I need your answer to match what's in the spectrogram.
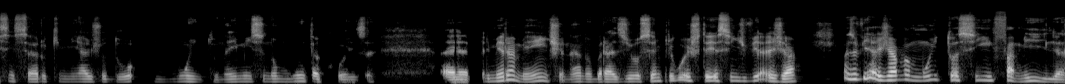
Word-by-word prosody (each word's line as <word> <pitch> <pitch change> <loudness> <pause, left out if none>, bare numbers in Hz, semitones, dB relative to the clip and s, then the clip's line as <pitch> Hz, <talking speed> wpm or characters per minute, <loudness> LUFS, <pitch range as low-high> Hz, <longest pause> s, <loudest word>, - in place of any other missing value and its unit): sincero, 130 -2 -3
que 130 - -14
me 125 0 -17
ajudou 125 -1 -7 0.2
muito, 120 -1 -13
né, 120 +1 -9
e 125 - -9
me 135 0 -11
ensinou 130 0 -1
muita 130 +1 -4
coisa. 115 0 -10 0.7
Eh, 115 0 +5
primeiramente, 155 - 0
né, 125 +3 -6
no 125 -2 -9
Brasil, 120 +3 0
eu 135 - -1
sempre 155 -6 +1
gostei, 165 - +2
assim, 175 0 +4
de 165 -1 -5
viajar, 145 -5 +3 0.4
mas 255 -5 +2
eu 245 - +4
viajava 215 -6 +6
muito, 195 +4 -5
assim, 195 0 +2
em 185 - -3
família, 135 -8 -1
135 Hz, 165 wpm, -23 LUFS, 125-175 Hz, 0.7 s, viajava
